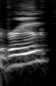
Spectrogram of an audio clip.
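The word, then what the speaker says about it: Bruttenholm: from Europe named Trevor Broom, and his last name is not spelled like Broom, but that's how they pronounce it.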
